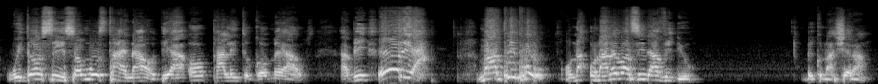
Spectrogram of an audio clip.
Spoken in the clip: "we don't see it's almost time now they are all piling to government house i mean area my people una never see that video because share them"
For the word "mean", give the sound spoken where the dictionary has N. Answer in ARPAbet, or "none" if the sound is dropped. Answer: none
